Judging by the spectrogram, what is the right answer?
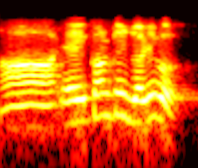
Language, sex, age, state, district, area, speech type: Assamese, male, 60+, Assam, Majuli, urban, conversation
